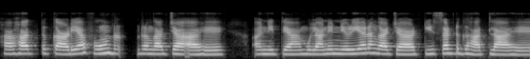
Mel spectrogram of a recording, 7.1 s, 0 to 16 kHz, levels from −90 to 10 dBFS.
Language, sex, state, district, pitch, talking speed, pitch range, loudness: Marathi, female, Maharashtra, Washim, 235 Hz, 120 wpm, 220-250 Hz, -15 LUFS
